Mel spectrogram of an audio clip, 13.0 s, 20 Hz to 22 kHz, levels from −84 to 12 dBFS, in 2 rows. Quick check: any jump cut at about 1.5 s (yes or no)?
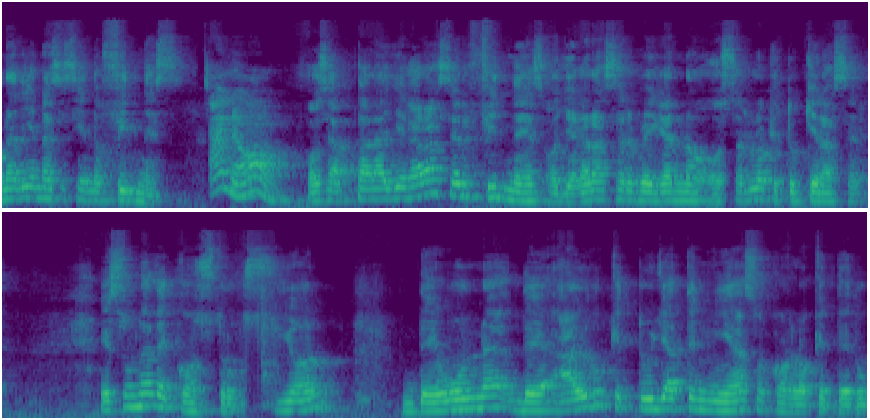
yes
